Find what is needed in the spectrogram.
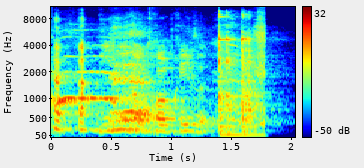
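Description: Tableware clinking, several sharp chinks and clatters with voices in the room, a louder flurry near the end before the sound cuts off abruptly.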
